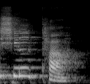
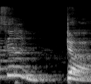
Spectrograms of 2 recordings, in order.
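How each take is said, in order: First: The second syllable begins with a t. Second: The second syllable begins with a soft d. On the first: The speaker calls it right. "H ketemu D dibaca ta" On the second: The speaker calls it wrong. "bukan silda"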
